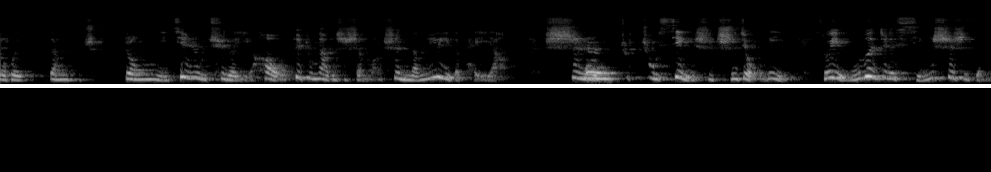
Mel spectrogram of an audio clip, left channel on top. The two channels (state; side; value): silent; right; 55 dB below the other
